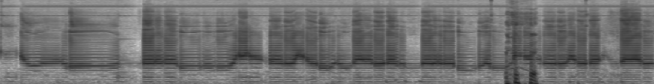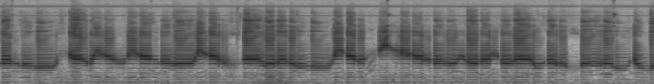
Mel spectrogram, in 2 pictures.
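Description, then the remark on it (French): A jaw harp plays a continuous buzzing twang, with dense harmonic overtones sliding up and down in a pulsing, rhythmic pattern for the whole stretch, loud and with no talking over it. “Donc, la guimbarde, juste pour info, voilà.”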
